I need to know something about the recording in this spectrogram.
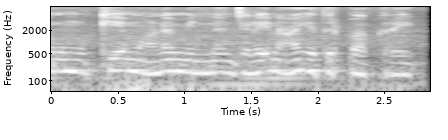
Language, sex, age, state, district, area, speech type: Tamil, female, 30-45, Tamil Nadu, Tiruvallur, urban, spontaneous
